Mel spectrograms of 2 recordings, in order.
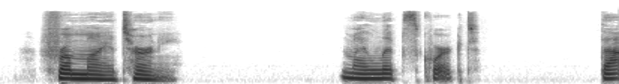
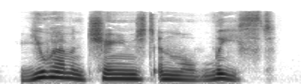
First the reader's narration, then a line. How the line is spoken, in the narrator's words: he snapped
